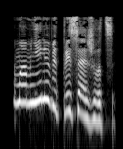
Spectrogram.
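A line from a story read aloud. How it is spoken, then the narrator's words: Giggling young girl. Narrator (Russian): хихикнула самая младшая из детей, девочка лет 6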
